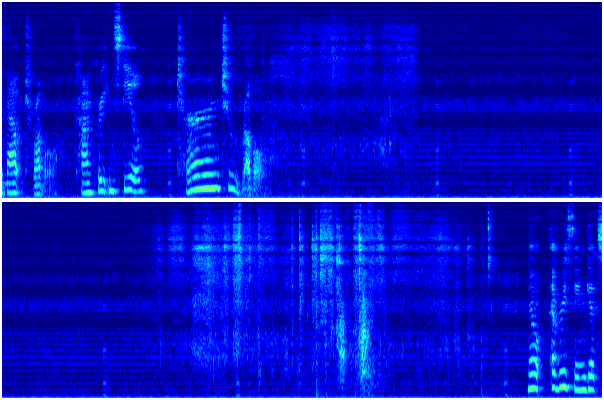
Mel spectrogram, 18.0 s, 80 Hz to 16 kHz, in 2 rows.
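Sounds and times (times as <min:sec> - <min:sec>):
low electrical mains hum: 0:00.0 - 0:18.0
page crinkling: 0:11.3 - 0:16.3
paper rustling: 0:11.3 - 0:16.3.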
